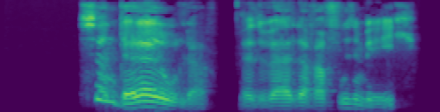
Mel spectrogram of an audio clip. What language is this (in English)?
Kabyle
